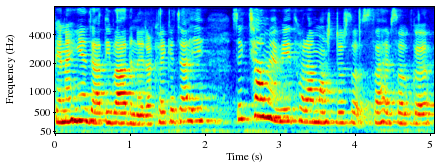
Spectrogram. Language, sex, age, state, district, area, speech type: Maithili, female, 18-30, Bihar, Samastipur, rural, spontaneous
